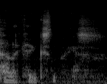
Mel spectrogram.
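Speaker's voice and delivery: breathy whisper, barely audible; whispered aside. Real, not acted. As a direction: murmur it under your breath.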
